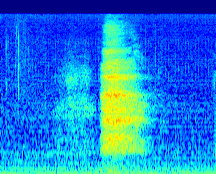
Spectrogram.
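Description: A man's single short breath into a close microphone, about half a second long and about a second in, between phrases of a sermon.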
